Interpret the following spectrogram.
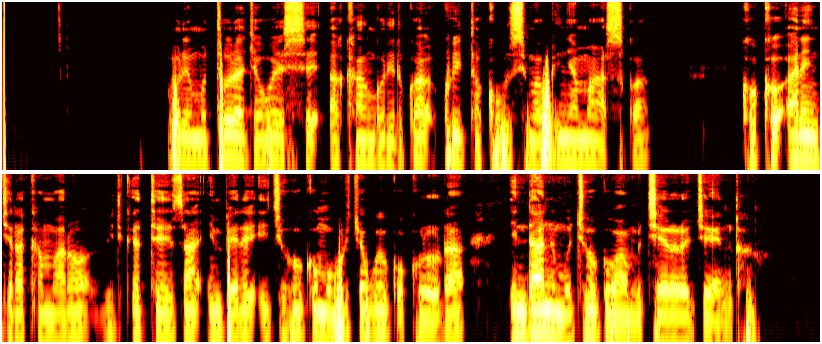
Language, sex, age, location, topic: Kinyarwanda, male, 25-35, Kigali, agriculture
